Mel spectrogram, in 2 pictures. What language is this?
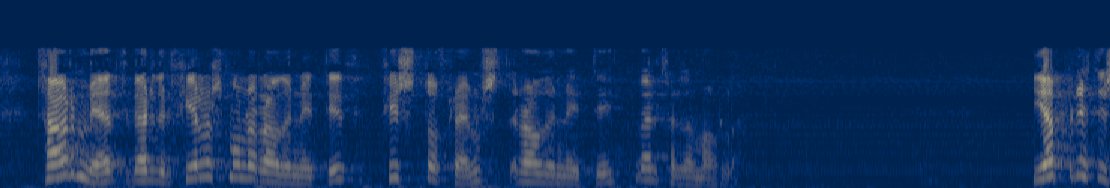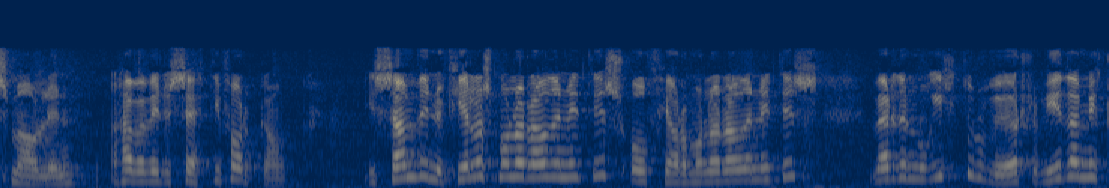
Icelandic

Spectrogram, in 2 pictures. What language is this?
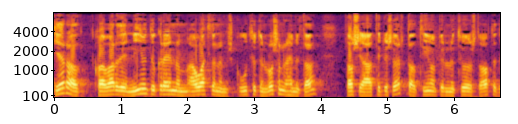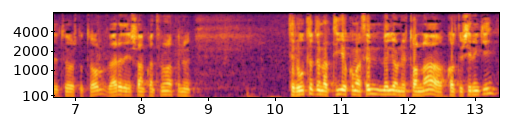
Icelandic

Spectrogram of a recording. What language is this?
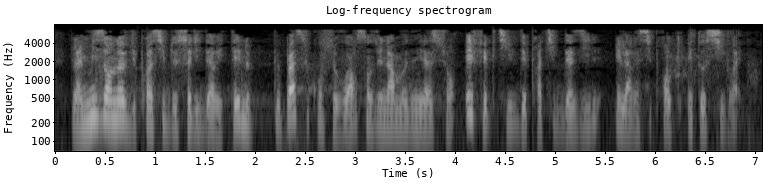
French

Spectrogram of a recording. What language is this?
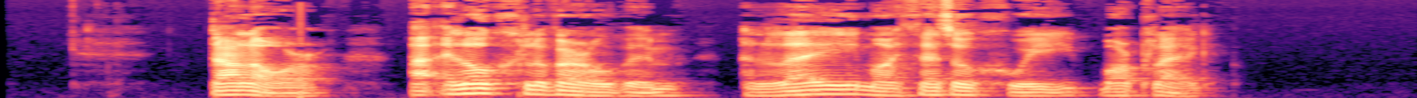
Cornish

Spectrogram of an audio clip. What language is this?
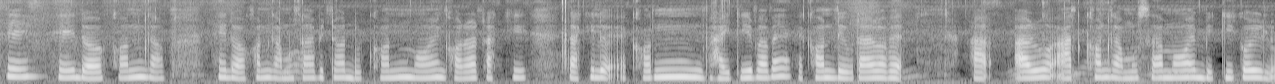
Assamese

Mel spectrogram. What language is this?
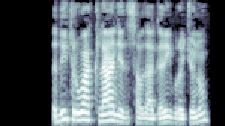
Pashto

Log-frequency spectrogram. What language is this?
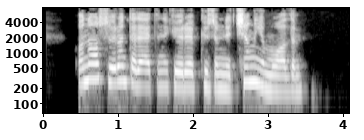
Uyghur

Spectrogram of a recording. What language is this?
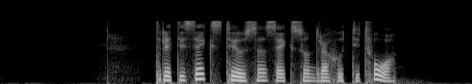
Swedish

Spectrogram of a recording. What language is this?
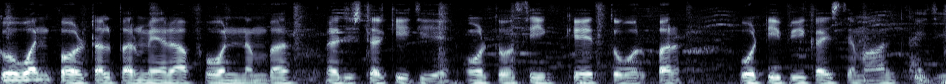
Urdu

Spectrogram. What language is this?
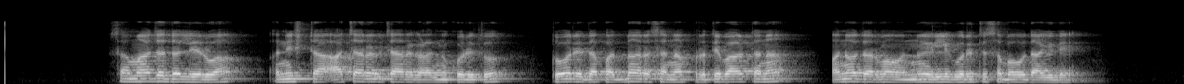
Kannada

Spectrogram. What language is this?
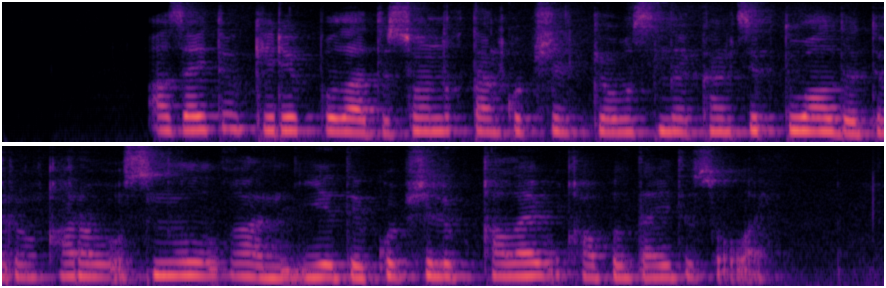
Kazakh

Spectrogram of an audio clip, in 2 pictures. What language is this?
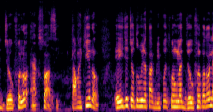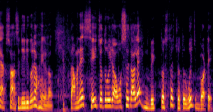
Hindi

